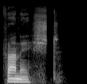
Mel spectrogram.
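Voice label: "vanished", British English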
